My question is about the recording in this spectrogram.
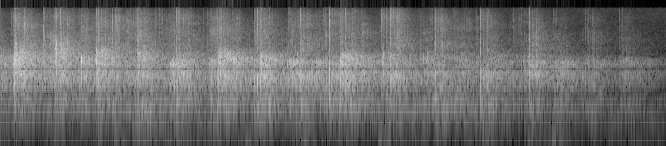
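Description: Audience applauding, many hands clapping together, dying away over the last second or so.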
